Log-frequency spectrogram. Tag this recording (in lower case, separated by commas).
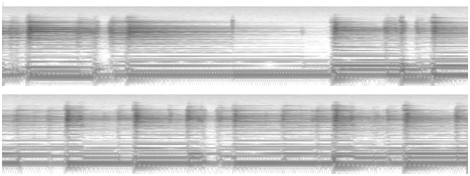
electric guitar, musical instrument, strum, music, plucked string instrument, guitar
